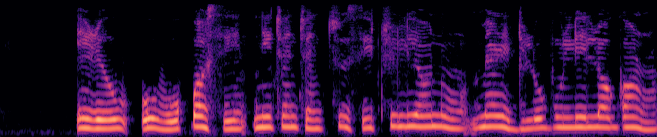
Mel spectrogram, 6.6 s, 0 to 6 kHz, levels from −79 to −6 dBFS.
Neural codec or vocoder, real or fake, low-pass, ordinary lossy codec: none; real; 5.4 kHz; MP3, 32 kbps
